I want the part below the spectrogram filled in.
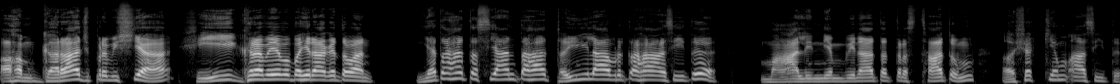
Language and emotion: Sanskrit, disgusted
